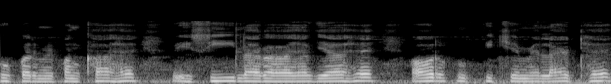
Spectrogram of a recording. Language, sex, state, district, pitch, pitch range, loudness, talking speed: Hindi, male, Jharkhand, Ranchi, 145 Hz, 140-155 Hz, -16 LUFS, 135 wpm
